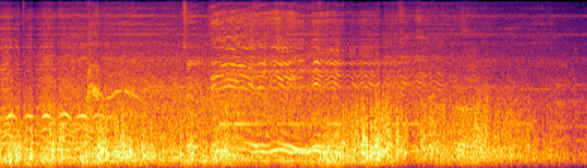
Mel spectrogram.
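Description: An electronic keyboard plays a melody.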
